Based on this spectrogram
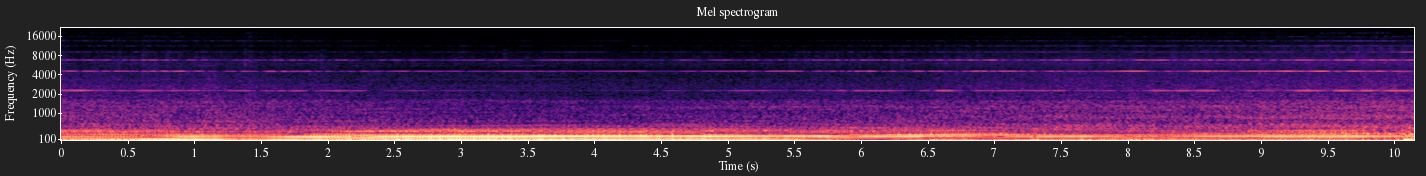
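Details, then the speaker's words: Classic Mini with swapped engine, full exhaust system and oxygen sensors fitted, first run: steady idle with a fast puffing tick on the exhaust note, a few small blows at the exhaust manifold still to fix. "so that is the engine running uh the exhaust full exhaust system much quieter than it was with that one a few little blows on the exhaust manifold i've got to sort out"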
